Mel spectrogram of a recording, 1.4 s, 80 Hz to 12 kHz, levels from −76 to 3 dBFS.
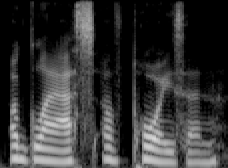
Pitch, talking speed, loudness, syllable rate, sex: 185 Hz, 170 wpm, -17 LUFS, 3.9 syllables/s, female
